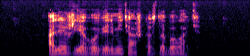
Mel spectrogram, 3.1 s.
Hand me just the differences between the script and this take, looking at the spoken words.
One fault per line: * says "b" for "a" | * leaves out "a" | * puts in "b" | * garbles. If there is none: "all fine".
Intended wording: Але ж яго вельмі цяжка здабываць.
all fine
